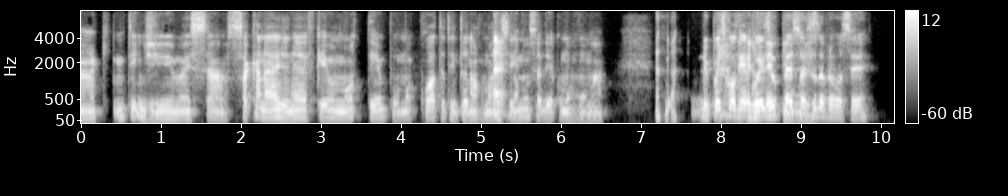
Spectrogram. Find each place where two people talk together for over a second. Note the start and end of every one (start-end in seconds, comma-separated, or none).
8.2-9.5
